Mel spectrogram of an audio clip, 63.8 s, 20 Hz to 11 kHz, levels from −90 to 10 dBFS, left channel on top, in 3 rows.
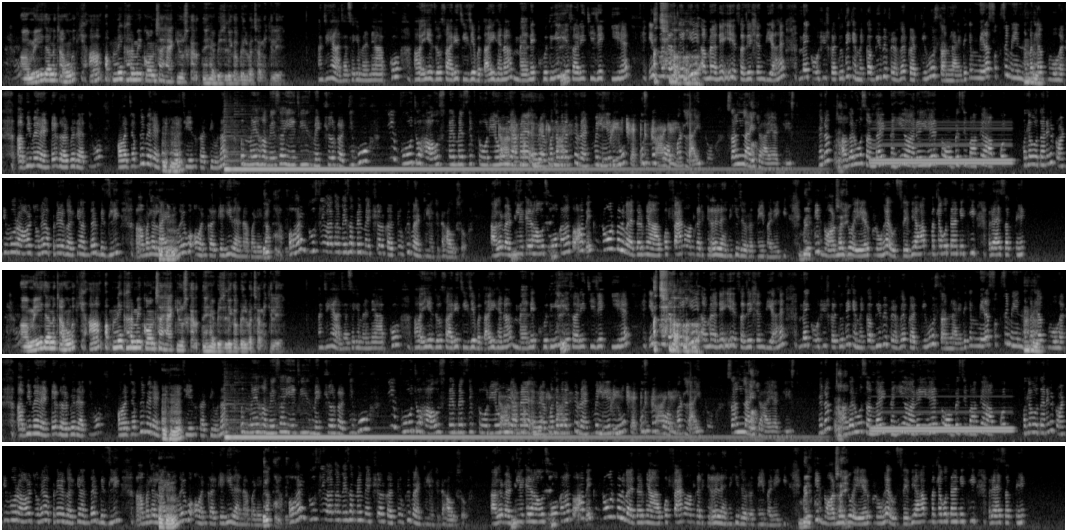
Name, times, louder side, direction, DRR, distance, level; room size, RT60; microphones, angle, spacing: voice 1, 0.4-5.6 11.1-11.3 13.1-13.9 20.4-20.8 24.5-24.9 36.2-36.4 38.0-38.1 45.7-46.1 47.8-48.1 52.7-52.8 53.5-53.6 58.5-58.7 59.3-59.5, right 4 dB, 70° right, 0.5 m, -27 dB
voice 2, 6.3-12.5 12.9-19.7 20.0-23.2 23.6-28.7 29.0-33.7 34.0-35.5 35.8-37.1 37.6-41.3 41.7-47.9 48.3-51.8 52.3-63.0, left 2 dB, 20° left, 0.8 m, -33 dB
sound 1, 25.7-37.8, right 1 dB, 80° left, 1.0 m, -35 dB
Telephone, 31.1-32.8 33.4-35.1 38.6-41.5, equal, 55° left, 0.4 m, -32 dB
2.8 x 2.3 x 2.3 m
head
